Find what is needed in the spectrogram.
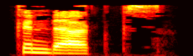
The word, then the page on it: conducts: British English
